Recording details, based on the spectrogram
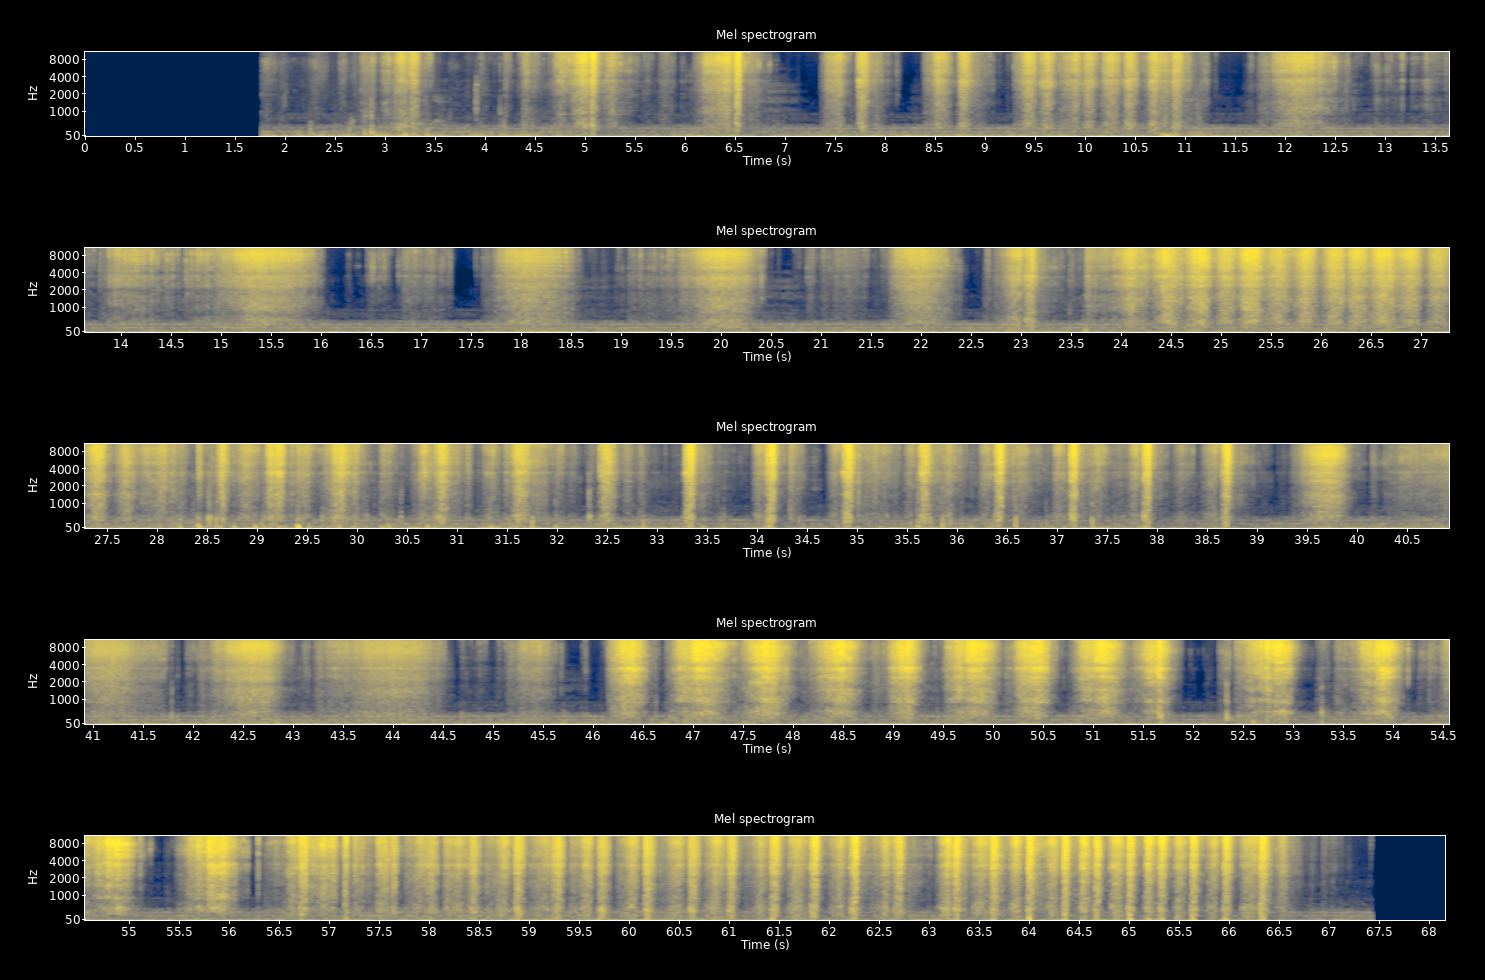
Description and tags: Gravado em estúdio feito em garrafa de água contendo alguns grãos de arroz.
Recording in studio made with a bottle of water containing some grain of rice.
Gravado para a disciplina de Captação e Edição de Áudio do curso Rádio, TV e Internet, Universidade Anhembi Morumbi. São Paulo-SP. Brasil.
Recording for the discipline Captation and Edition of course Radio, Tv and Internet from University Anhembi Morumbi. São Paulo-SP/Brazil.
